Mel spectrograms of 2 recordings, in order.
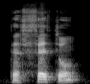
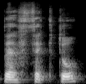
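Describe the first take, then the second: First: A double t with no k sound. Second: A k sound comes before the t. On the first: The speaker calls it right. "but perfetto" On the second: The speaker calls it wrong. "It's not perfecto"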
